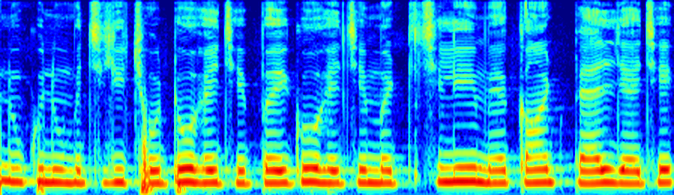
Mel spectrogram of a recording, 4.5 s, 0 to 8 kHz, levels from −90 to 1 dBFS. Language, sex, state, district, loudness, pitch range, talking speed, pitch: Maithili, female, Bihar, Purnia, -14 LUFS, 195-205 Hz, 175 wpm, 200 Hz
